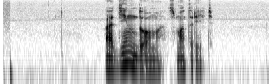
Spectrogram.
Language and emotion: Russian, neutral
